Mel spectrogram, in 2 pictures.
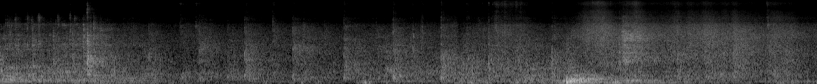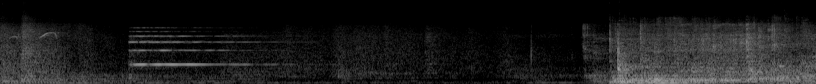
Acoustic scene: elevator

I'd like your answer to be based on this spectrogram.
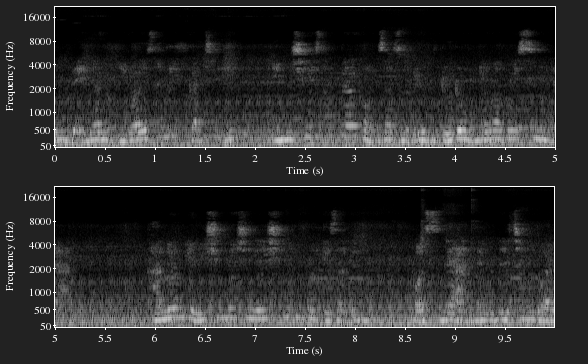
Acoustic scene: bus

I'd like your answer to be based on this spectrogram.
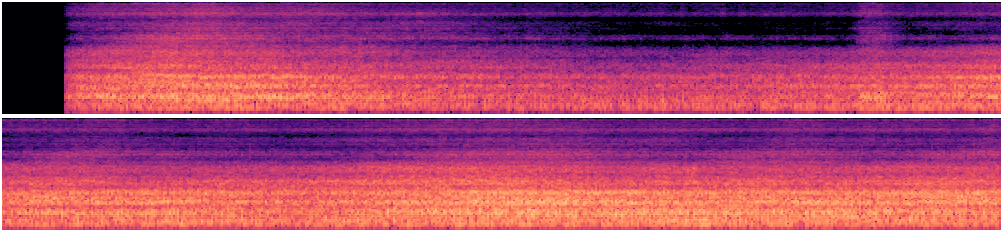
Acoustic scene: street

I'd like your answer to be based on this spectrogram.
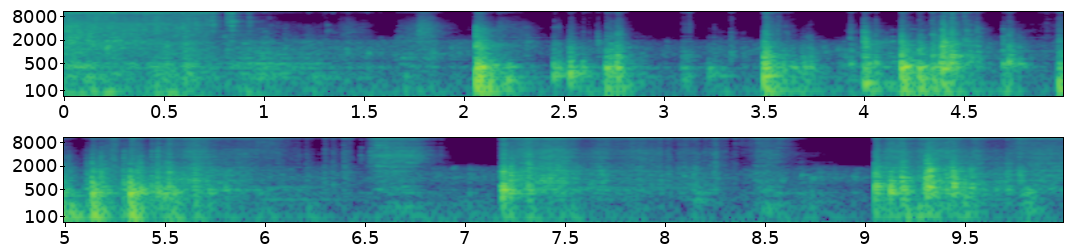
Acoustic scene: kitchen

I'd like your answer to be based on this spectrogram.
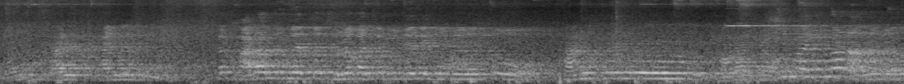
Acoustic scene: subway station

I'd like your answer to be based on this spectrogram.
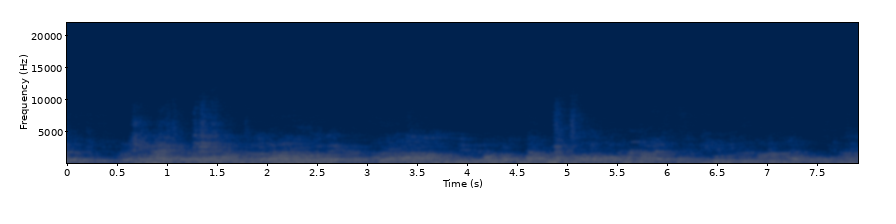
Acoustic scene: cafe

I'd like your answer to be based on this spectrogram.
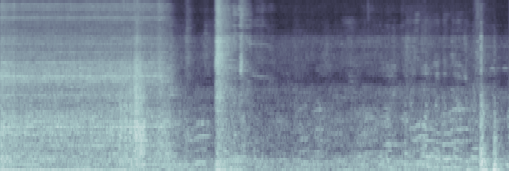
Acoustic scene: cafe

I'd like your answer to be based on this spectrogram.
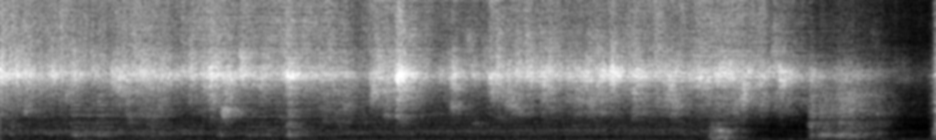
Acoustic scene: restroom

